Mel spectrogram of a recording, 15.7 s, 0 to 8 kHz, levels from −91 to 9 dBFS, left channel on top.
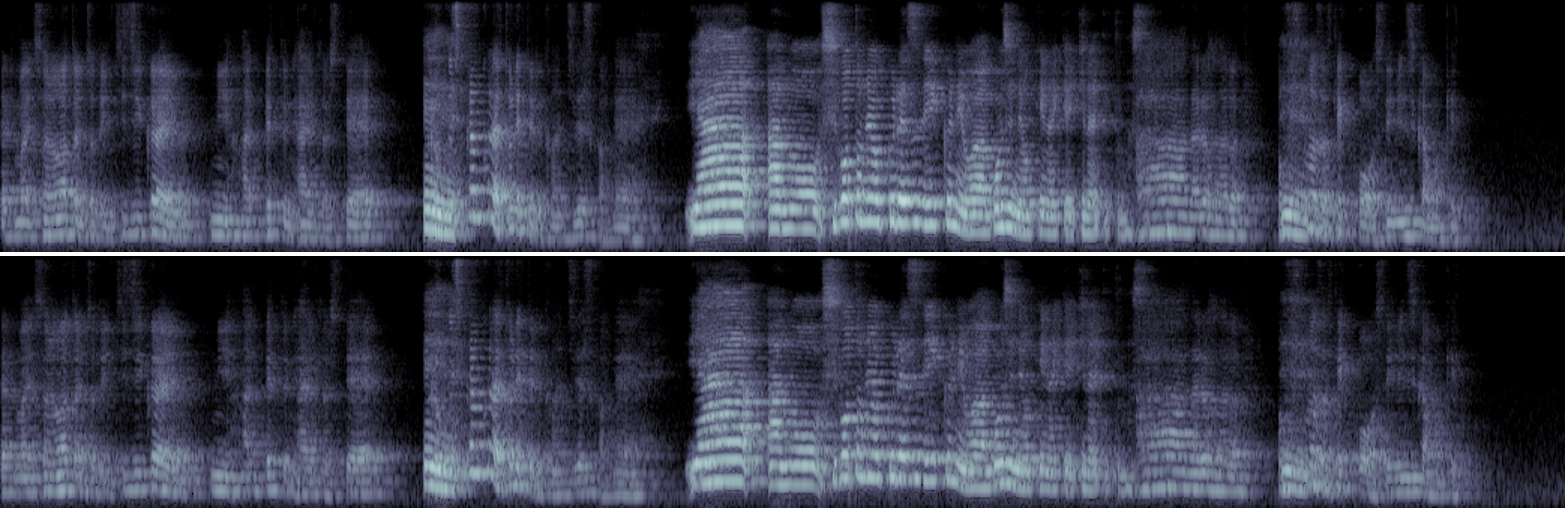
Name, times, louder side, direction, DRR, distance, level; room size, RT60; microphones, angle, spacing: voice 1, 0.0-3.7 4.3-6.4 11.3-12.4 12.8-14.6, left 1 dB, 55° left, 2 dB, 1.3 m, -34 dB
voice 2, 4.2-4.6 6.8-11.4 12.8-13.1, left 4 dB, 40° left, 3 dB, 0.5 m, -21 dB
7.2 x 3.5 x 4.9 m, 0.92 s
head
